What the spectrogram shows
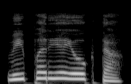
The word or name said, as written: ವಿಪರ್ಯಯೋಕ್ತ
